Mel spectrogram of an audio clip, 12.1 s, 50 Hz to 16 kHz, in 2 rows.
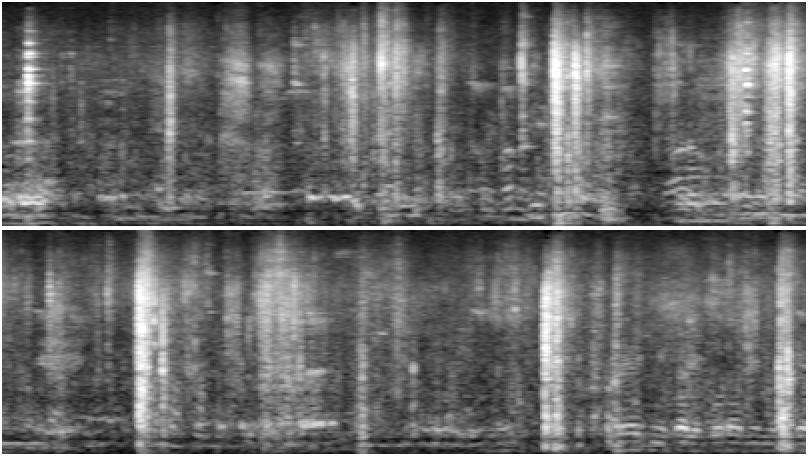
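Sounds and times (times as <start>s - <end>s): bird cooing: 0.0s - 11.6s
low voices murmuring: 0.0s - 12.0s.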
